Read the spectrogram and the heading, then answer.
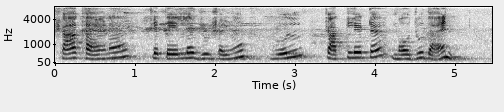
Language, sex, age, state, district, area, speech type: Sindhi, female, 45-60, Maharashtra, Thane, rural, read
